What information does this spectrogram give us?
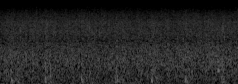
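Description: Heavy pouring rain: a steady, even, hissing wash with no breaks, fairly faint overall.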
